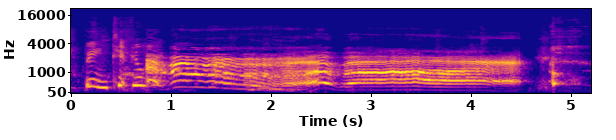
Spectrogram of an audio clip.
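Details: Pet dog vocalising in a drawn-out, human-like 'talking' way: a sustained harmonic whine-howl of about four seconds that wavers and bends in pitch, preceded by short yelps and ending with a brief sharp cry.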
